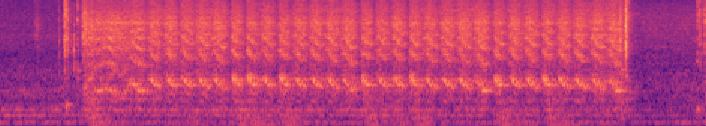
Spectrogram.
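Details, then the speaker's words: Low-mileage salvage-auction vehicle started via an ignition ground-wire and screwdriver hack. Steady starter cranking at about three turns a second for four seconds, never catching. It shows completely out of gas: crank, no start. "we did get it to crank over though so i mean that's a positive we got to crank over it's got low miles it sounds good um but it also shows to be completely out of gas"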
